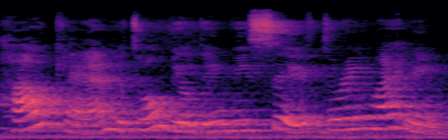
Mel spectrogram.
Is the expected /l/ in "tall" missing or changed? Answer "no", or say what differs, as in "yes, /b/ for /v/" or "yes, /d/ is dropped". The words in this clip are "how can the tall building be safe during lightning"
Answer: yes, /n/ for /l/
